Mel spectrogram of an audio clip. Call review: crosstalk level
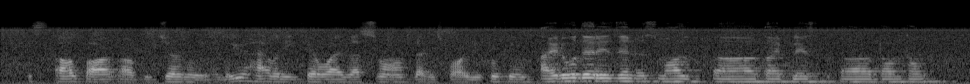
none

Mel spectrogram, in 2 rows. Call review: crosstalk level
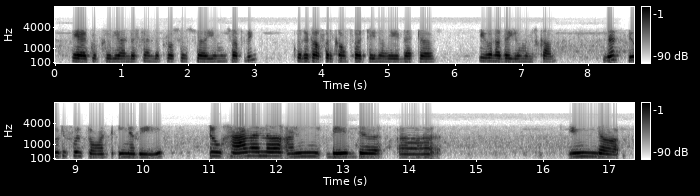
none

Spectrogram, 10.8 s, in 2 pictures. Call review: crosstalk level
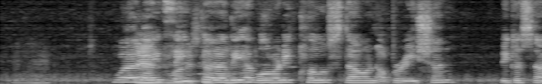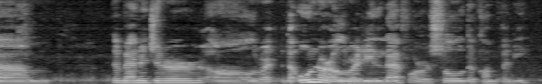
present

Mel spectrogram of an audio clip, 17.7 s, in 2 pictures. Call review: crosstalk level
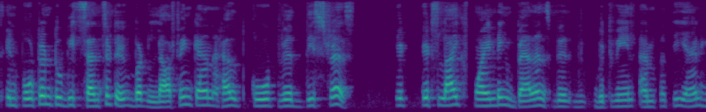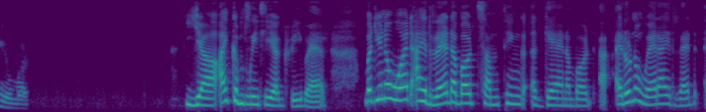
none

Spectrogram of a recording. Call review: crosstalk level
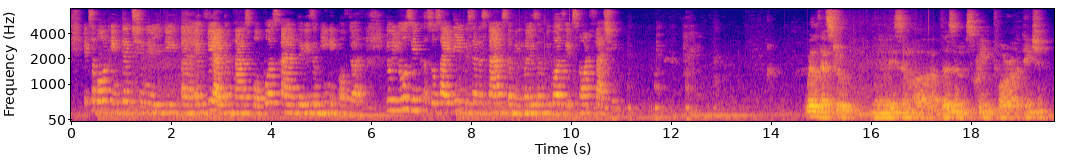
none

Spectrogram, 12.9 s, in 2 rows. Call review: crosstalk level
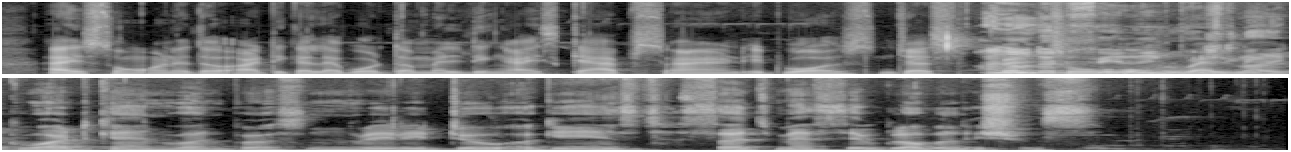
present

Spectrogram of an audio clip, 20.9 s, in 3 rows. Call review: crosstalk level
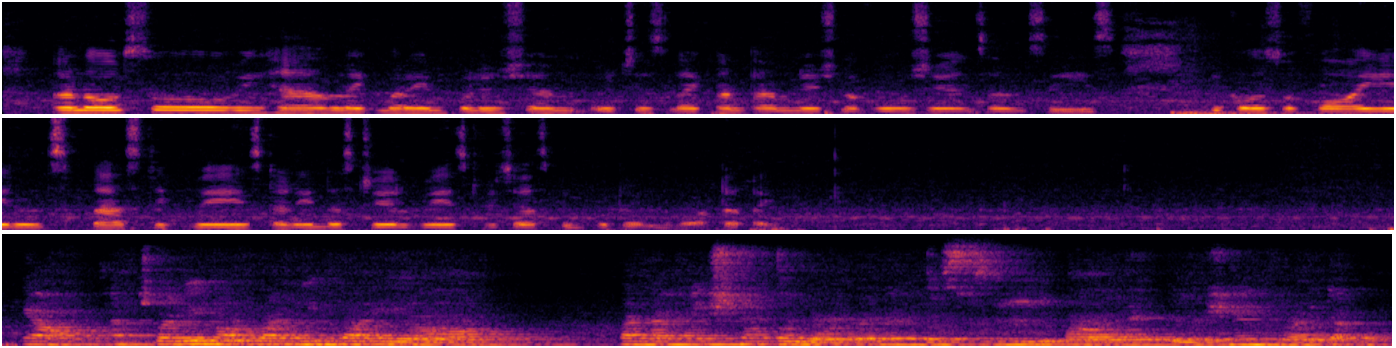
none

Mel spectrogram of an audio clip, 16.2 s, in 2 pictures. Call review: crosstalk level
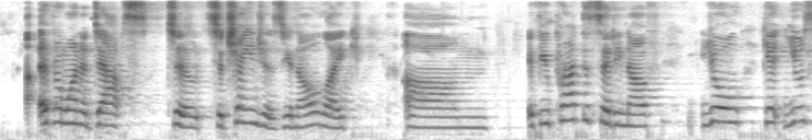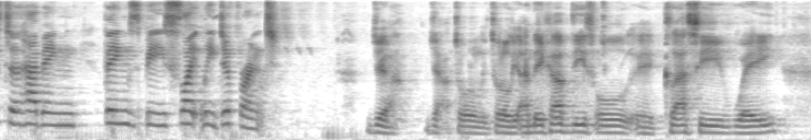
none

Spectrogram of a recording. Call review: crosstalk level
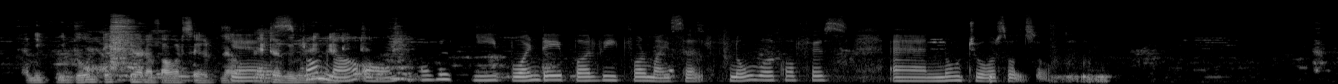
present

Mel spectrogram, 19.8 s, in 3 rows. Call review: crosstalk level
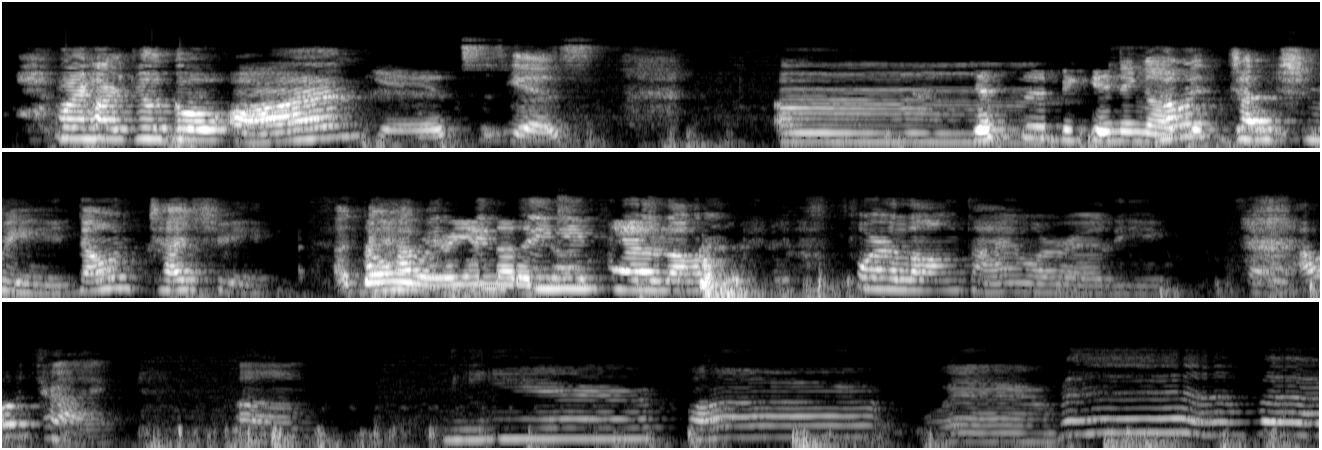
present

